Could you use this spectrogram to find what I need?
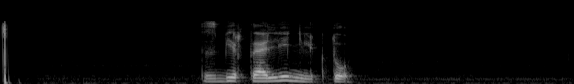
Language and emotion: Russian, angry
